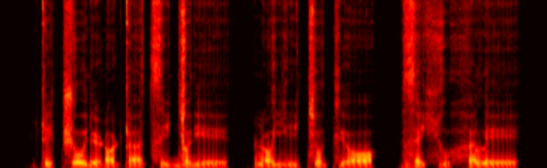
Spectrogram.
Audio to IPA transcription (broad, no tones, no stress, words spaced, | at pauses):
ʈit͡ʃo ɾʲœɽɔʈɐ t͡siɟɔɾʲe | ɳɔji cokʲɔ | zɛçu hɐle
